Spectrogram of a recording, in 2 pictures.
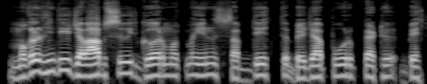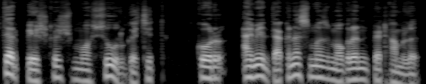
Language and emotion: Kashmiri, neutral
